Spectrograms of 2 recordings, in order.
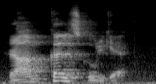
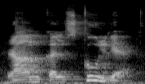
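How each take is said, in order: First: The word कल is stressed. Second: The word school is stressed.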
